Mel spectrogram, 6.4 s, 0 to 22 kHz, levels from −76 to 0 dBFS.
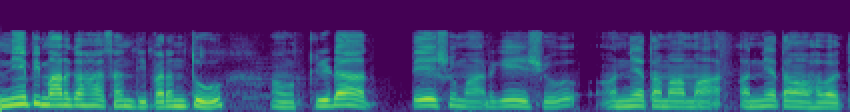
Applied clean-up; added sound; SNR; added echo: none; none; none; none.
